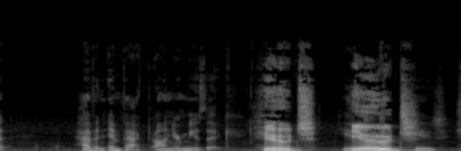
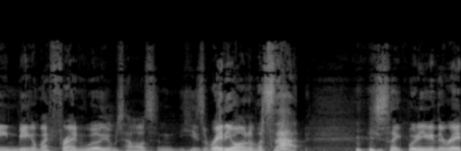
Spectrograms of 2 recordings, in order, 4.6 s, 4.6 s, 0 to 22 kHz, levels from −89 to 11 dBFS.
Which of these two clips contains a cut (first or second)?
second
